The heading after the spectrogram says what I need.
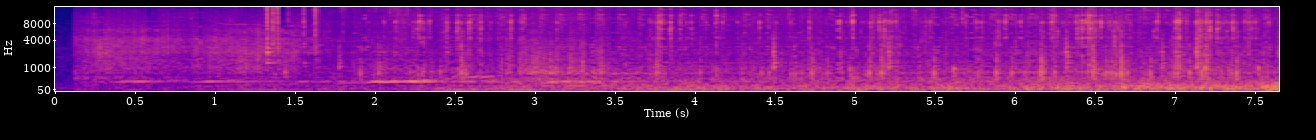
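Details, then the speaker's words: Cunfon RZ1000 dual-motor electric scooter while riding, microphone near the deck: loose irregular clatter over road rumble, coming and going with bumps; rider suspects front mudguard/fender, not suspension, as tightening suspension didn't help. "Well, I think that the sound is coming not from the suspension, but from actually the front mudguard or fender. I tried tightening the suspension up and see if that made any difference, and it didn't. So there is some little annoying rattling."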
